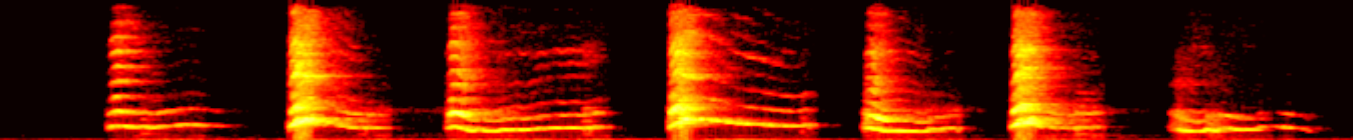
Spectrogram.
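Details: Sitka x Izzi puppies, three weeks old, whimpering nonstop: seven high, wavering whines, each roughly half a second long, follow one another at steady intervals, some breaking into sharp yelps, in a quiet room.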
